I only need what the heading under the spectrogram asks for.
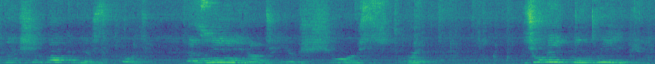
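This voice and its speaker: A woman playing a proud, wistful aging person in a deliberate, dramatic monologue reading. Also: high voice, expressive. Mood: reluctant. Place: senior center room, live staged reading. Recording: very echoey hall, distant mic, noisy.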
